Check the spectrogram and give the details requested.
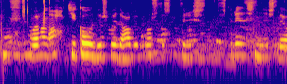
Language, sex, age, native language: Icelandic, male, 11, Icelandic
